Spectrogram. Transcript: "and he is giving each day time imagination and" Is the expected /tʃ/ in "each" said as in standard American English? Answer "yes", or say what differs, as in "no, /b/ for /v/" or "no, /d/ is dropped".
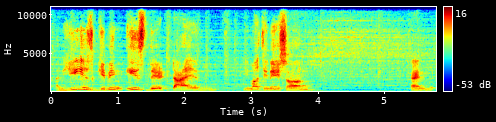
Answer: no, /s/ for /tʃ/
